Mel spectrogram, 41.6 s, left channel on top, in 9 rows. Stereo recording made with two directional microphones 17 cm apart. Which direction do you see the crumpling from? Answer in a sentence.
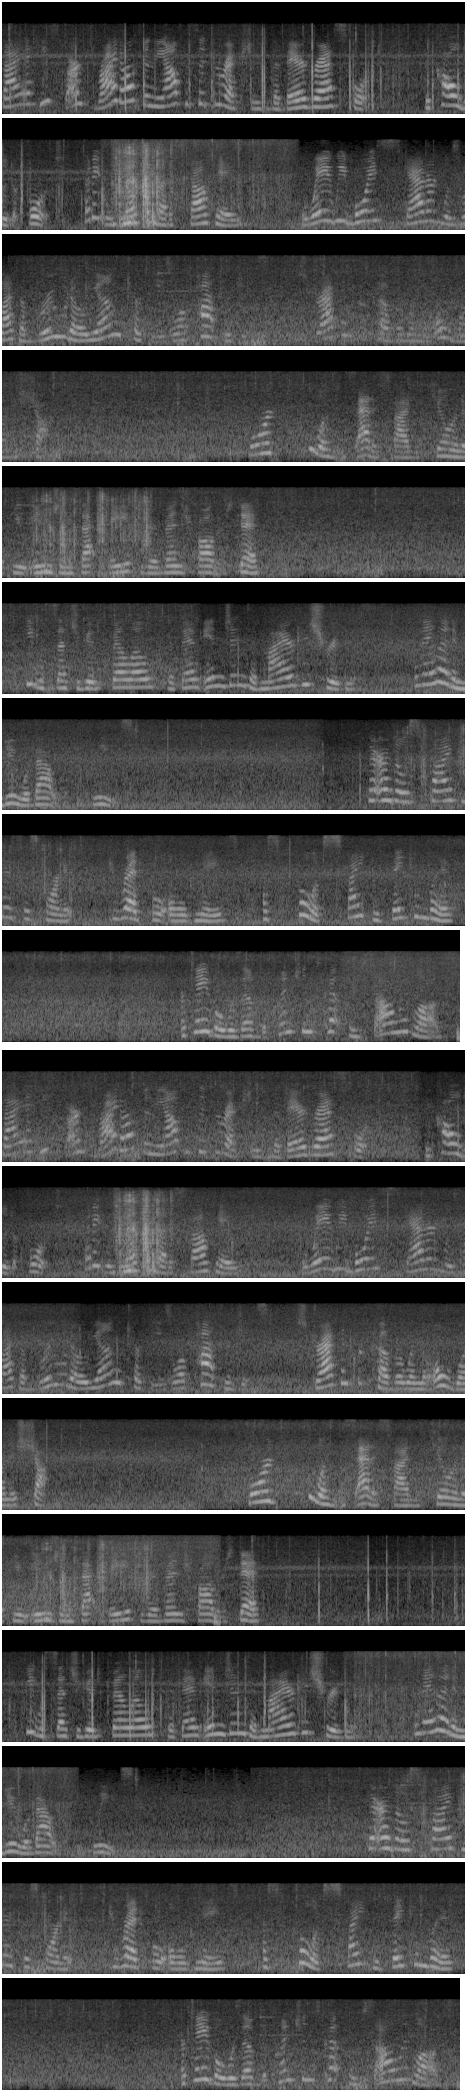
In this clip you hear the crumpling in the centre.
